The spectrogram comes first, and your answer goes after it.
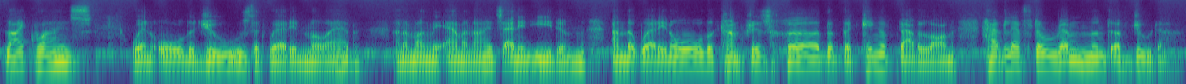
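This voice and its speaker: A man giving a solemn, measured, dramatized narration of scripture in archaic King James English. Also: lowish voice, expressive. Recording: dull, hissy old cassette tape transfer.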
